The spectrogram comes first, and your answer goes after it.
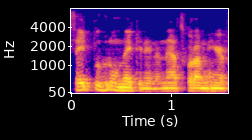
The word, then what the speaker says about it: Satepauhoodle-Mikkanen: And then I will have a losing record on my pronunciations. Not a problem. It's Sepuhudal Mikanen, and that's what I'm here for, teamwork.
